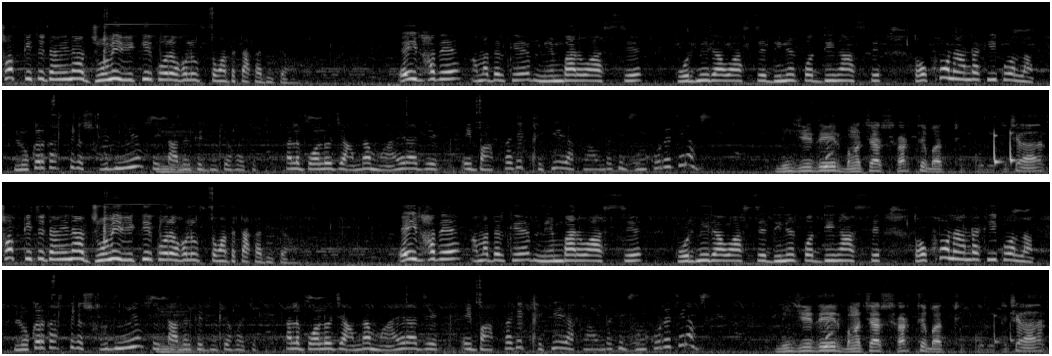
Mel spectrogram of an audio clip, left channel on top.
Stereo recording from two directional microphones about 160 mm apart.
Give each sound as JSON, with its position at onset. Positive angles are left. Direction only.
{"t": 0.0, "sound": "speech", "side_deg": 20}
{"t": 3.9, "sound": "speech", "side_deg": 15}
{"t": 13.6, "sound": "speech", "side_deg": 15}
{"t": 20.6, "sound": "speech", "side_deg": -10}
